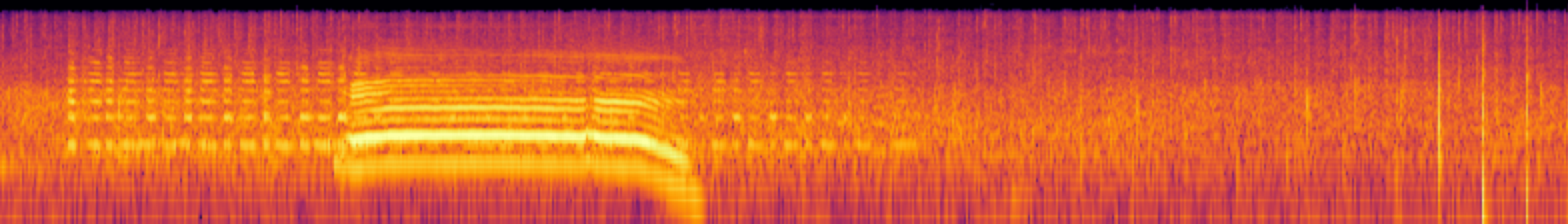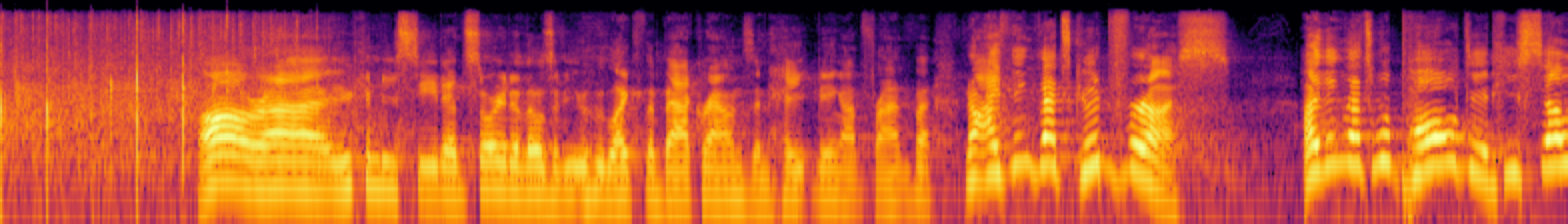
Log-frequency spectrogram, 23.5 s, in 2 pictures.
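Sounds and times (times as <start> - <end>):
large crowd applauding: 0.0 - 14.7
loud whoop: 2.5 - 5.5
speech: 14.5 - 23.5.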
